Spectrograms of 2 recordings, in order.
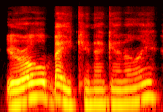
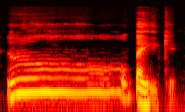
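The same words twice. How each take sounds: First: Said in the usual way. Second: High, very slow, stretched-out; mock drawn-out exclamation. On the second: Teasing listeners about their baking, playful high drawn-out voice. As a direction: hold the words long and high, playfully. Repeats the line in silly drawn-out voice.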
